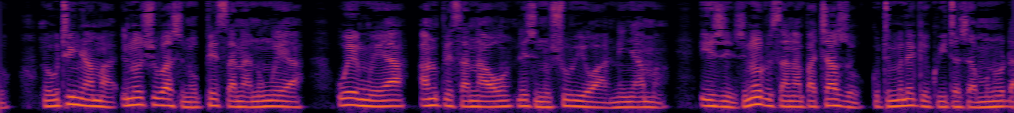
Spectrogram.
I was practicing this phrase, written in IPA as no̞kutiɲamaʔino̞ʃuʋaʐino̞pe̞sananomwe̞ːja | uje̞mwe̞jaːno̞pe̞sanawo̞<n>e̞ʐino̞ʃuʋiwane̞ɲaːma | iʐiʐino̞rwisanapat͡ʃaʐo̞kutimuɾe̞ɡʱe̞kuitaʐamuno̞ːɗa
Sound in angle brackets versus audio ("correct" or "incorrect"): correct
